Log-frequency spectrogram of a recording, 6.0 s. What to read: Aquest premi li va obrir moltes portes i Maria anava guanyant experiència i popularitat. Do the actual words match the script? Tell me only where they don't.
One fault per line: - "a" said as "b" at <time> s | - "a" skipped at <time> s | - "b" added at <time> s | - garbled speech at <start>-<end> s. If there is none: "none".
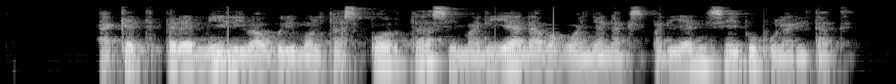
none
